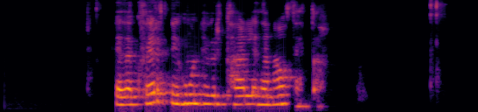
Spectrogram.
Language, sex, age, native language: Icelandic, female, 40-49, Icelandic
